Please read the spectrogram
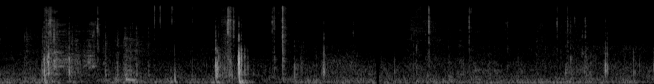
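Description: Handling noise of a phone being set up and propped to record: scattered clicks, taps and knocks as it is gripped and placed on the table, the loudest knock about two and a half seconds in.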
